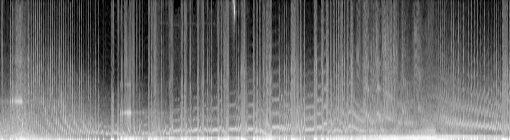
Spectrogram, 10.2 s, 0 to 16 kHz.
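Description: A 1978 Serge Paperface modular synthesizer playing an improvised patch of dense electronic sound: choppy pulses and fast sweeping glides over low drones. A steady held tone enters about two seconds in and drops out near the end.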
